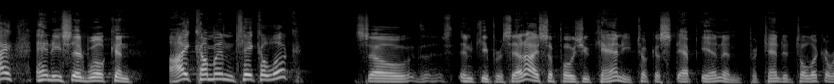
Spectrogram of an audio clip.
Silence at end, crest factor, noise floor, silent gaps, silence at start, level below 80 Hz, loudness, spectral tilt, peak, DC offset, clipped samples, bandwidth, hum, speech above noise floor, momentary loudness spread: 0 s; 20 dB; -63 dBFS; none; 0 s; -66 dBFS; -27 LUFS; -4.5 dB/octave; -8 dBFS; under 0.1%; under 0.1%; 14 kHz; none; 36 dB; 12 LU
